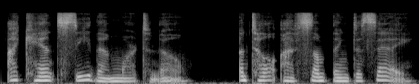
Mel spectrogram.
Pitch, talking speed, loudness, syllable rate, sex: 165 Hz, 145 wpm, -19 LUFS, 4.5 syllables/s, female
